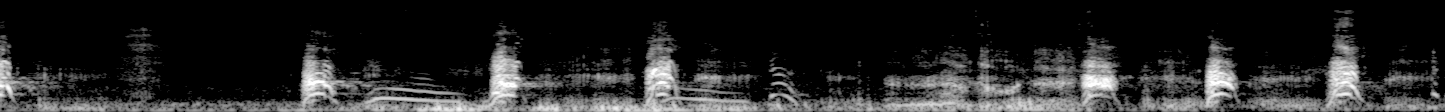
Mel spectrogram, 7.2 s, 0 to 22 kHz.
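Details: Excited Pembroke Welsh Corgi, born July 2015, barking while enjoying a playful counterattack at home; short loud yaps come roughly once or twice a second, some trailing into falling whiny tones, over faint room chatter.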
